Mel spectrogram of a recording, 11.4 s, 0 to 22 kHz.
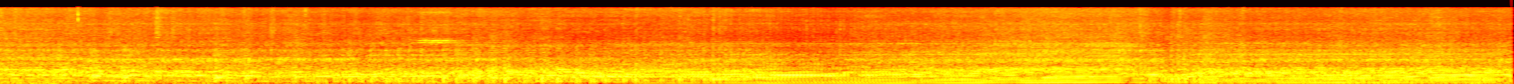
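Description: Yamaha RX-135 single-cylinder two-stroke engine running loud while ridden, its pitch falling and rising several times as the throttle is eased off and opened again.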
